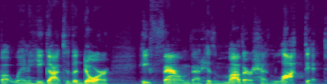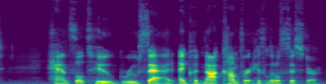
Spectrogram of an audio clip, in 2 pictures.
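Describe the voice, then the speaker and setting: With a voice that is bright and forward despite being a little low, a man reads a children's fairytale at a slow pace. As the storyteller, he is expressive and addresses the kids directly.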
